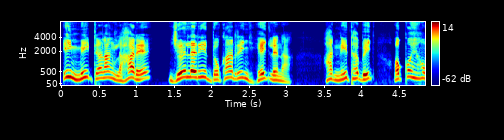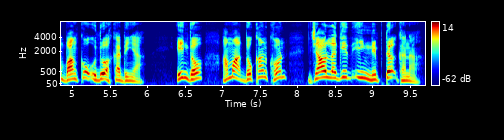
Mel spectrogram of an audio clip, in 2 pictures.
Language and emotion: Santali, angry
